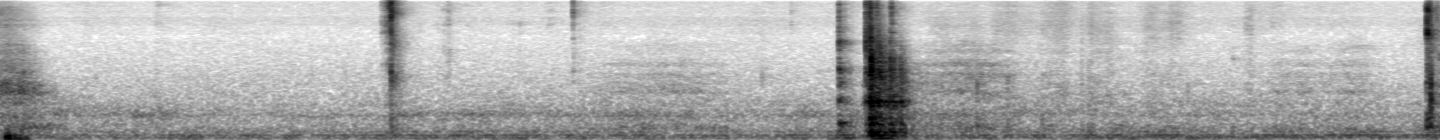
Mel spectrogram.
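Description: Scissors snip crochet yarn close by in a quiet room, with a couple of sharp, brief cuts and a louder double snip standing out against near silence.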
